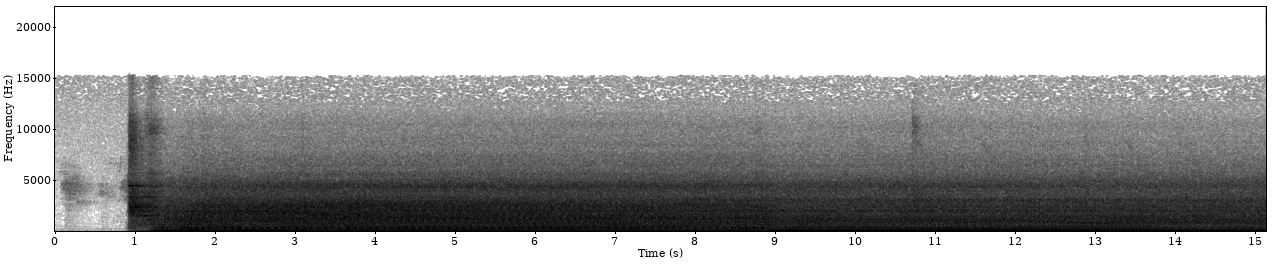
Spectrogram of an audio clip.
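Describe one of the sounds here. A car engine idles with a steady, loud rumble.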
